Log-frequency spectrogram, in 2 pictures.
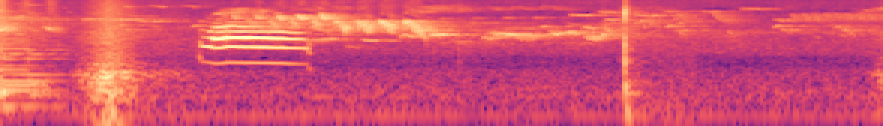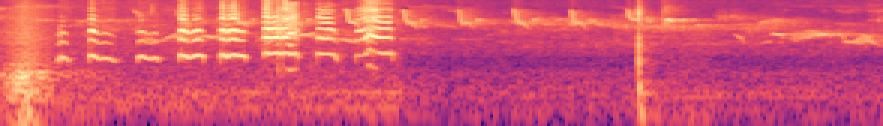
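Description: A recorded cat meow, one drawn-out call about a second and a half in, laid over toy figurines being set into a miniature diorama. Dull thuds as the figures are put down, and a quick run of short high chirps in the middle.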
